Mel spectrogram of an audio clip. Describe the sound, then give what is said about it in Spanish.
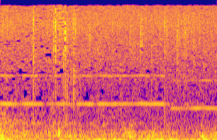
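Heavy rain pours down and puts out a fire, a steady, dense hiss with a full low roar that holds evenly throughout, with no voices. “Una intensa lluvia cae apagando el fuego.”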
